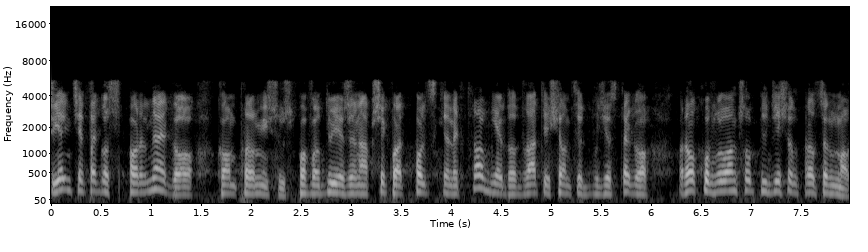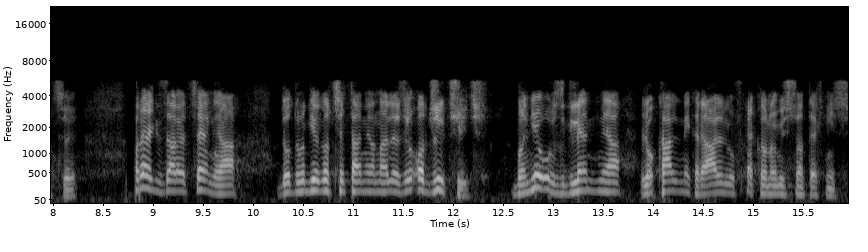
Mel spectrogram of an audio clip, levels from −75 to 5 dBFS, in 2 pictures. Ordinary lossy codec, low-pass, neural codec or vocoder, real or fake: none; 5.4 kHz; codec, 24 kHz, 3 kbps, HILCodec; fake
